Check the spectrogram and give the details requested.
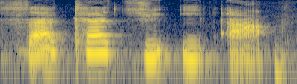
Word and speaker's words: Sacajawea: Hello, this story is Sacajawea. Her true story. This is the true story of a young American Indian girl. She lived 200 years ago. Her name was Sacajawea. You say it like this, Sacajawea.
